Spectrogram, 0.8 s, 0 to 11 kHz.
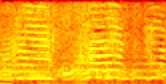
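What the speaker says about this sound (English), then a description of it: "the 11 swans flew down to her." Swans flying down honk in a short, dense burst of nasal, goose-like calls that sound close and fairly loud, with several birds calling over one another.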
